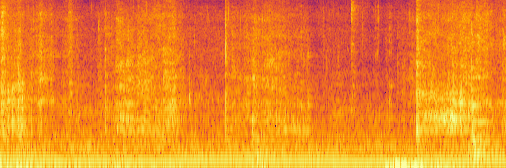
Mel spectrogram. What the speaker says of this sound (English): A big wooden spoon to mix all that together.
